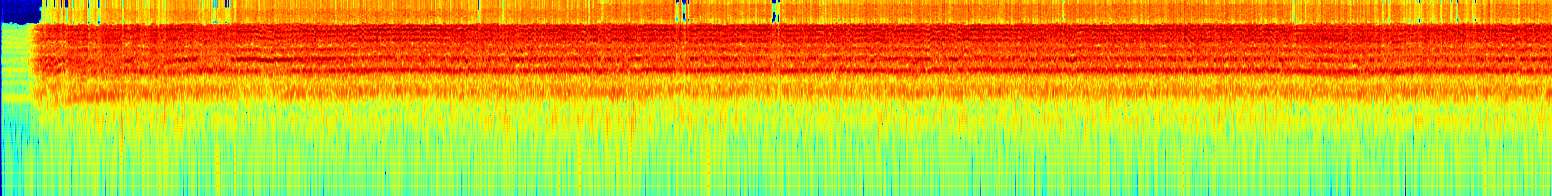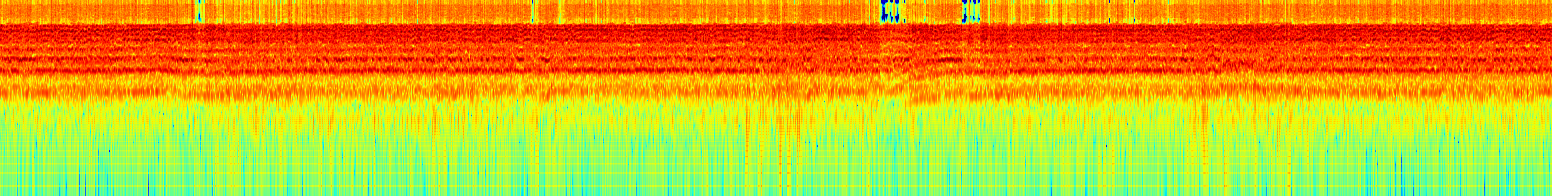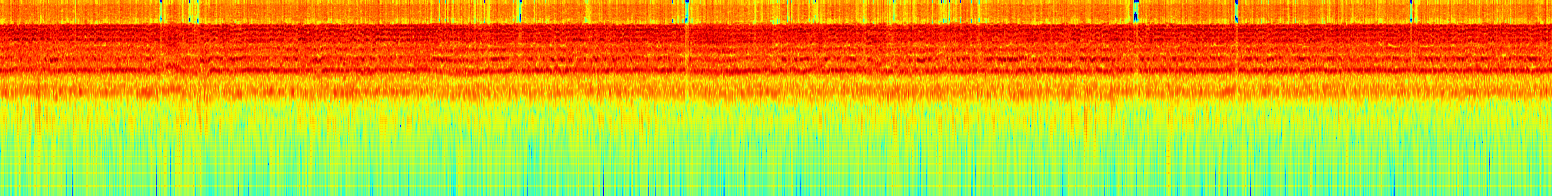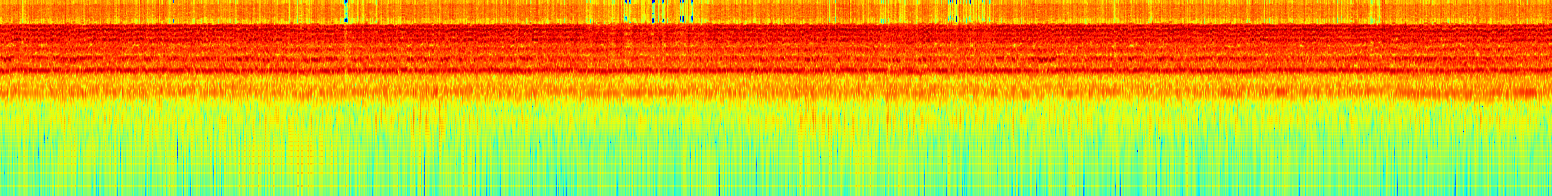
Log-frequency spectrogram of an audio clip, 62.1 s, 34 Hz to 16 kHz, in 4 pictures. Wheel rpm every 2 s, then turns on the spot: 120, 220, 230, 230, 230, 230, 230, 230, 220, 220, 230, 230, 190, 230, 230, 220, 230, 230, 230, 230, 230, 230, 240, 230, 240, 230, 230, 230, 230, 230, 220.
none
